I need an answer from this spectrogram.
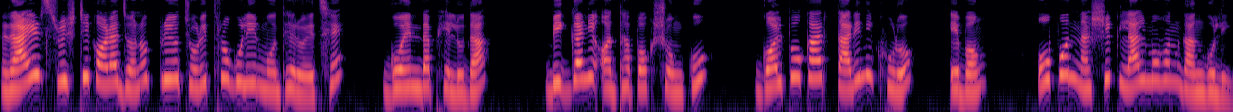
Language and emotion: Bengali, neutral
